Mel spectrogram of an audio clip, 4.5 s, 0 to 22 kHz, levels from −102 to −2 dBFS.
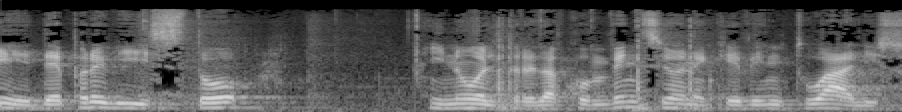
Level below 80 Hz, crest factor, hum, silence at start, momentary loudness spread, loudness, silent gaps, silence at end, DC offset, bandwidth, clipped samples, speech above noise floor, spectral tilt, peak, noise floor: -60 dBFS; 20 dB; none; 0 s; 8 LU; -24 LUFS; none; 0 s; under 0.1%; 15.5 kHz; under 0.1%; 27 dB; -3 dB/octave; -6 dBFS; -52 dBFS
